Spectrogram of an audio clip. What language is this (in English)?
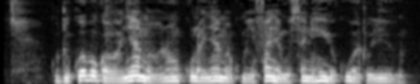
Swahili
